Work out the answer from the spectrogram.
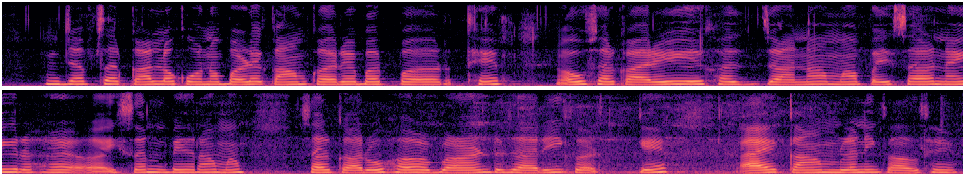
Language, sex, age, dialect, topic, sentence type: Chhattisgarhi, female, 18-24, Central, banking, statement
